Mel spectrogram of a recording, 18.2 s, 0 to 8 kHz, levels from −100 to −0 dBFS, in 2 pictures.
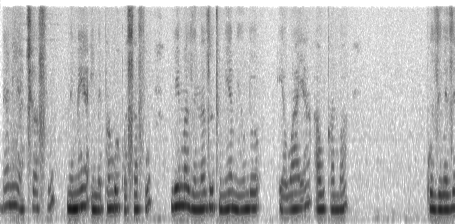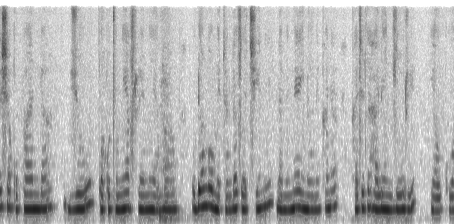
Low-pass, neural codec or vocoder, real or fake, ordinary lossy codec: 7.2 kHz; none; real; MP3, 48 kbps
